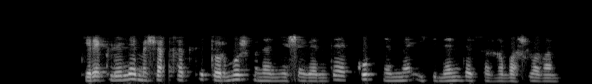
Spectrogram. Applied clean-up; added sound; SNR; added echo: none; none; none; none.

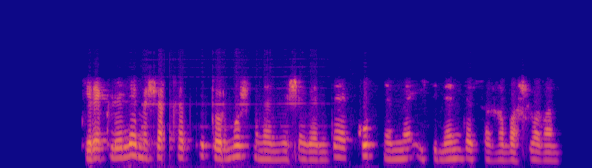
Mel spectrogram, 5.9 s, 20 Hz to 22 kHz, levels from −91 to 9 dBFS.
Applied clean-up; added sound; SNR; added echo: neural separator model SepFormer DNS4.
